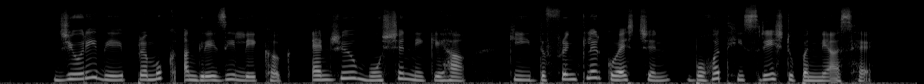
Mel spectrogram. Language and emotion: Punjabi, neutral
